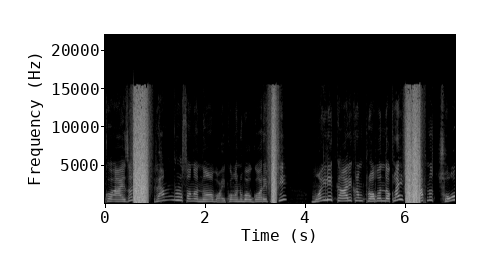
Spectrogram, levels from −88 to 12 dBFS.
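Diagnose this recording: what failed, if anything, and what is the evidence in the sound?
The failure is a wireless microphone noise hit, three times: 0.43 to 0.97 s, 3.14 to 3.56 s and 5.92 to 6.40 s, each roughly half a second of swishing static over the speech. The fault sits in the analogue radio link ahead of any converter. As the FM carrier fades, with reflected paths cancelling the direct signal, the receiver's noise floor rises until the signal recovers.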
